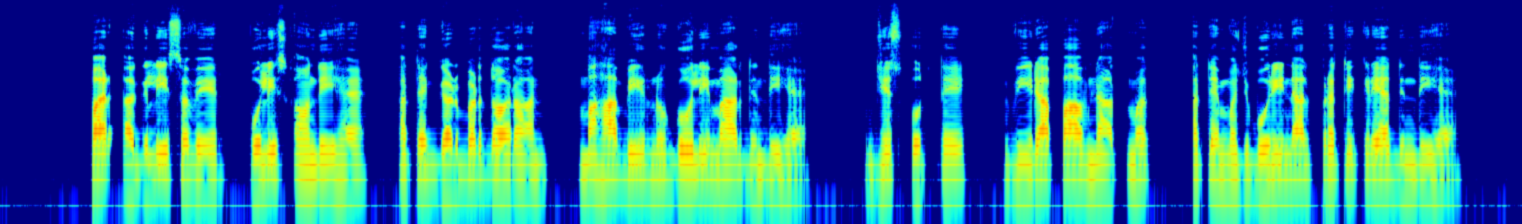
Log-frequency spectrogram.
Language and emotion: Punjabi, neutral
